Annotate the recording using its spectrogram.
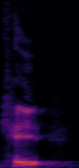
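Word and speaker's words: CAIT: Tell me a little bit about Kate, about your team, how you thought through building this piece of the product. Yes, and Kate is spelled c a i t.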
